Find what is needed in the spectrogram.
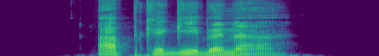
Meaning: inflection of abgegeben: 1. strong/mixed nominative masculine singular 2. strong genitive/dative feminine singular 3. strong genitive plural
- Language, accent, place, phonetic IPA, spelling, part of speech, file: German, Germany, Berlin, [ˈapɡəˌɡeːbənɐ], abgegebener, adjective, De-abgegebener.ogg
